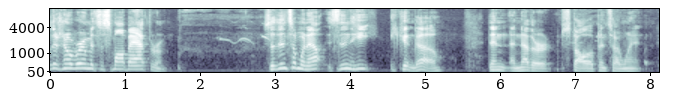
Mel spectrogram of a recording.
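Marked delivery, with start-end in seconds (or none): 0.0-1.6 put-on yell, pitched higher. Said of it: "yelling at the guy".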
